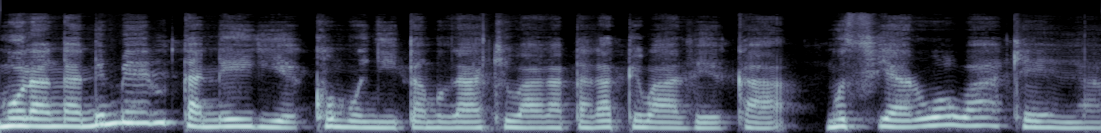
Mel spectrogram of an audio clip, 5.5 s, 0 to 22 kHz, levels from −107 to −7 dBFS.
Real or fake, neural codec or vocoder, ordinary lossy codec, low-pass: fake; codec, 44.1 kHz, 3.4 kbps, Pupu-Codec; MP3, 96 kbps; 14.4 kHz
